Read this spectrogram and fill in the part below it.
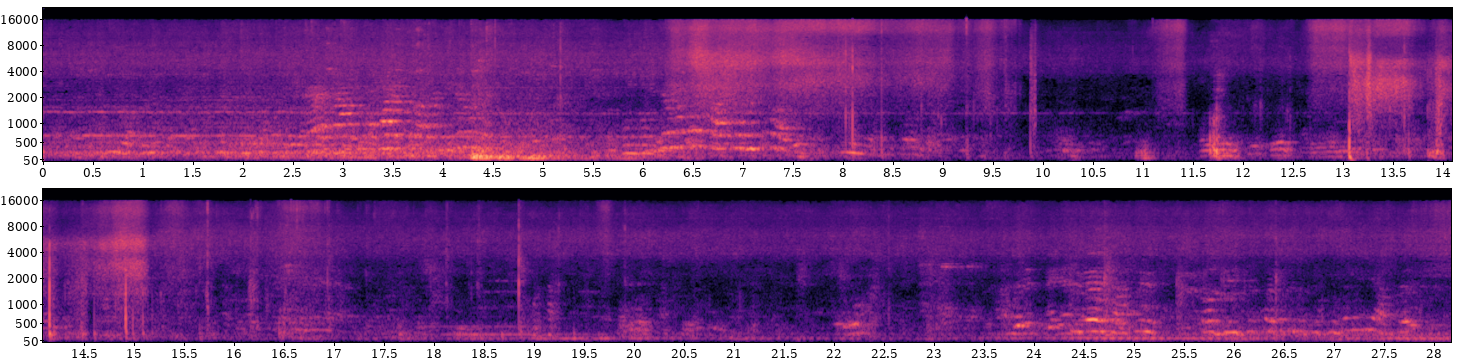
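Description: A kitten gnaws and chews on a stick close by.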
